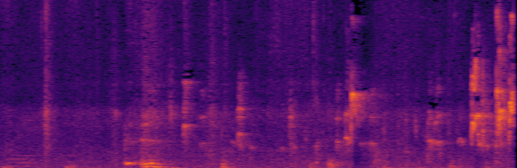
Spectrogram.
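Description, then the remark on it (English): A Radha Krishna toy from Gujarat gives off short, high-pitched bird-like chirps and squeaks in scattered bursts, louder toward the end, over a low background of rustling and noise. “Why does Radha Krishna sound like a bird? That is the strangest toy.”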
